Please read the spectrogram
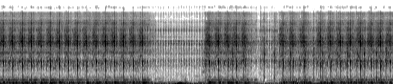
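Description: Electric airsoft light machine gun firing full-auto in two long bursts, a rapid even rattle of shots over the whine of the gearbox motor, with a pause of about a second between them.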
